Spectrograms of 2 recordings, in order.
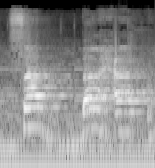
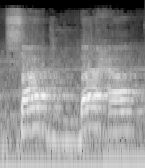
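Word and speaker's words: سَبَّحَ: Dibacanya sabbaha, huruf ba-nya ditahan, sabbaha. Sekali lagi sabbaha.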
